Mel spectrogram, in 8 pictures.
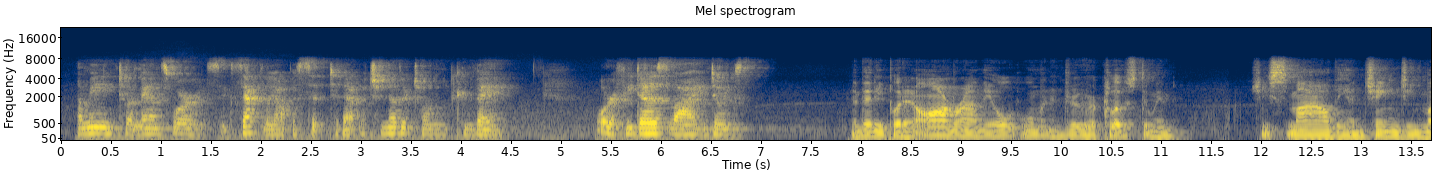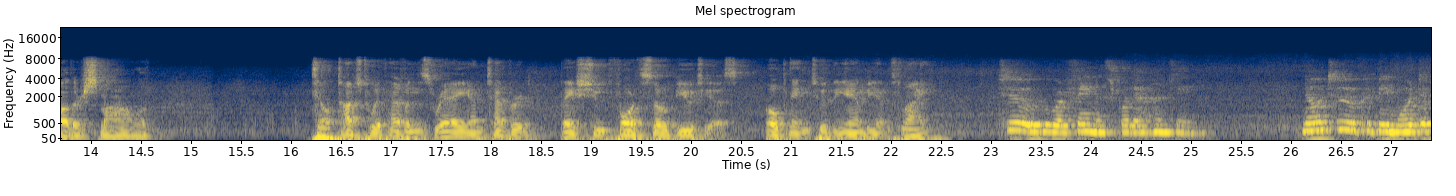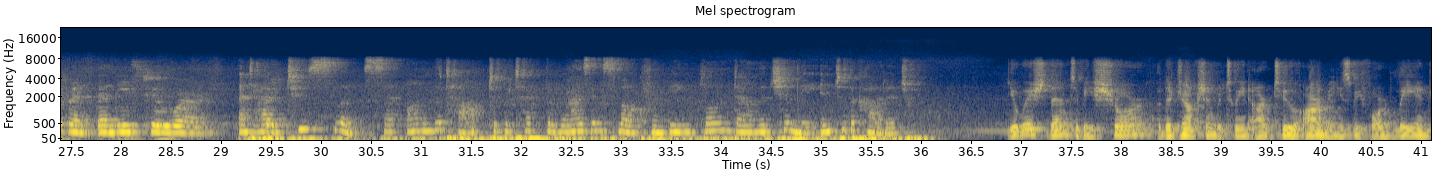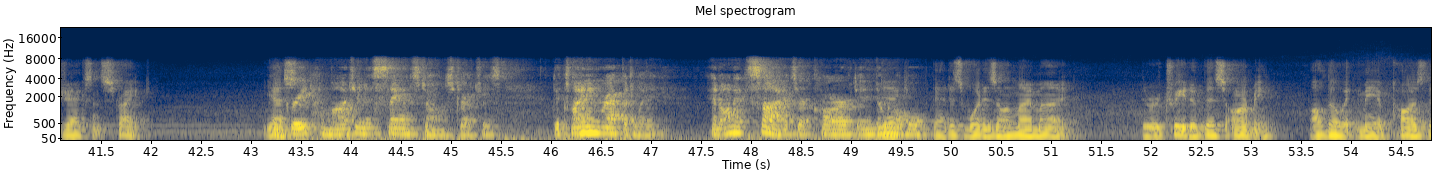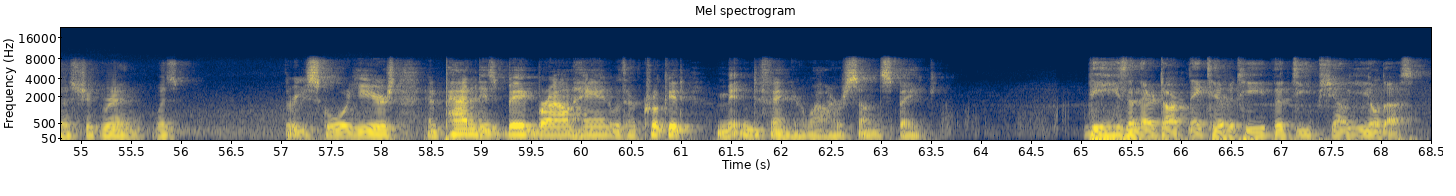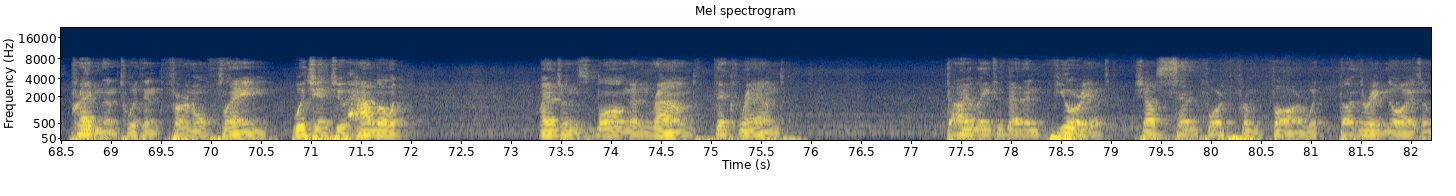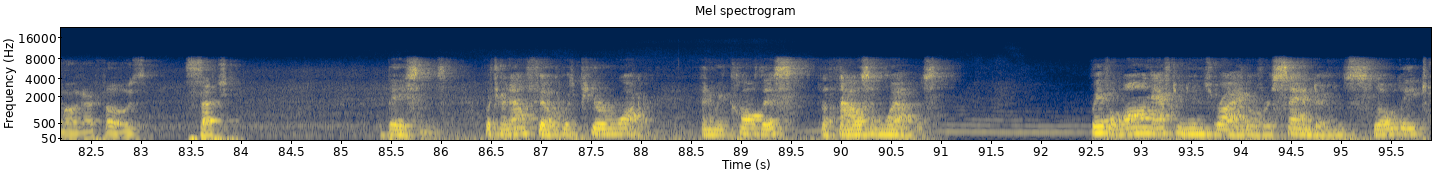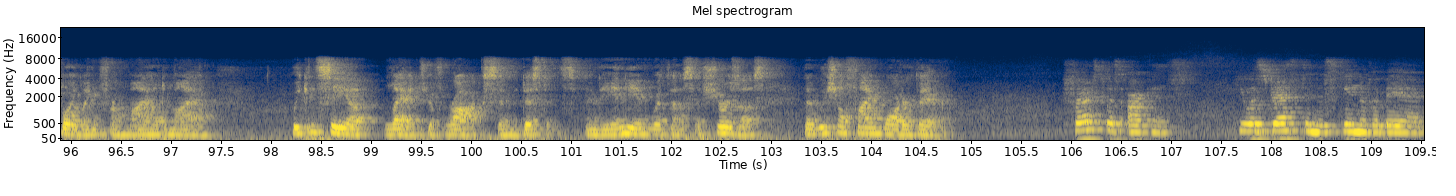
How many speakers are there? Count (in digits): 7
